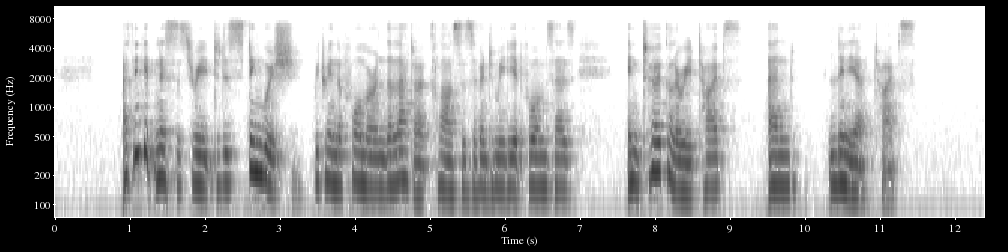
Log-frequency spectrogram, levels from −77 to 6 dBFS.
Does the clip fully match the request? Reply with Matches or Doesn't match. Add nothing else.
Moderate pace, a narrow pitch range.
Doesn't match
